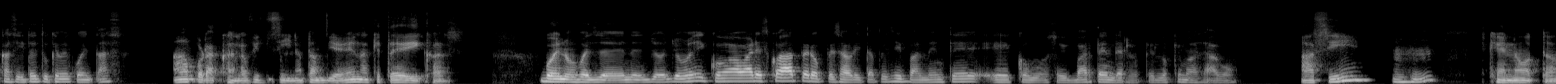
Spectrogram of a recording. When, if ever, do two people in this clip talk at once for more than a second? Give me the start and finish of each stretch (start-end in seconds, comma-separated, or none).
none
